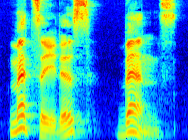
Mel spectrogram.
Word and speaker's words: Mercedes-Benz: luxury core brand Mercedes-Benz in German it's pronounced Mercedes Benz mezadis Benz please note the literacy in English is C in German and the letter z in English is set in German that's why we say Mercedes instead of Mercedes and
